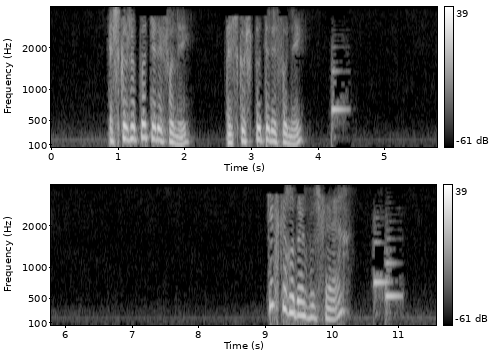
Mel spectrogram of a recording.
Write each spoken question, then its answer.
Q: Qu'est-ce que Robert veut faire ?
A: Il veut téléphoner.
